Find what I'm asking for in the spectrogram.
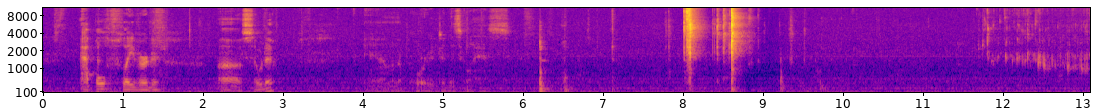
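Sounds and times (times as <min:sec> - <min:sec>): soda can opening hiss and snap: 0:07.9 - 0:08.8
soda fizzing into a glass: 0:11.7 - 0:13.0.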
